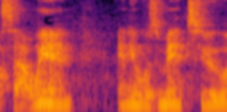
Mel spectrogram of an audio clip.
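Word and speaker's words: Samhain: it's you know it's it looks like Sam Hayne but it's pronounced sauwin so this holiday that was practiced by the cells was called Sawan and it was meant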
